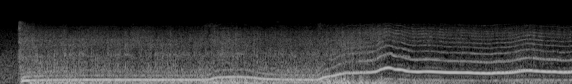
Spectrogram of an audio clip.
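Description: FPV quadcopter's motors and propellers spinning with a steady whine, which wobbles briefly and then rises in pitch with a wavering tone as the throttle comes up about three seconds in.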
